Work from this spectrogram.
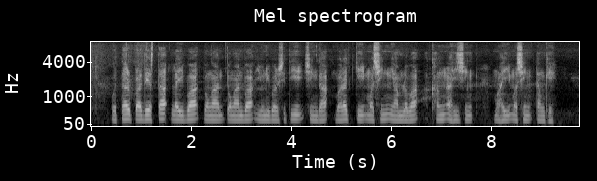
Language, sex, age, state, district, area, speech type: Manipuri, male, 18-30, Manipur, Churachandpur, rural, read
